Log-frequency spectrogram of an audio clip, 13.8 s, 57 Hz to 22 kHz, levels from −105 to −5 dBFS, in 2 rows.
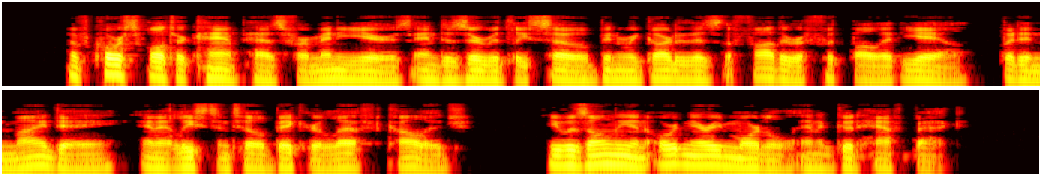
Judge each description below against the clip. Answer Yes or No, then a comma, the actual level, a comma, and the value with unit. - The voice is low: Yes, very low, 85 Hz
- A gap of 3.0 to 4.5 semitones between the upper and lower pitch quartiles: No, narrow, 2.6 semitones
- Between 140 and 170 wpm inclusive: No, average, 180 wpm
